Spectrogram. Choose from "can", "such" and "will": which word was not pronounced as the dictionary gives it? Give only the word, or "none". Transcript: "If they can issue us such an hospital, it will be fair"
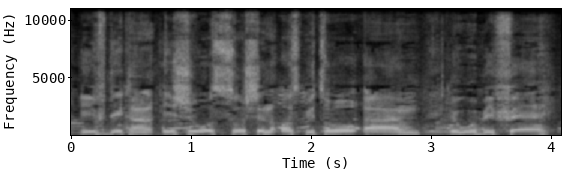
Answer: such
